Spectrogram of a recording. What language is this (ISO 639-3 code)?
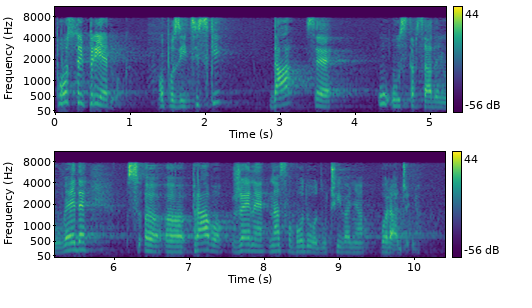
hrv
